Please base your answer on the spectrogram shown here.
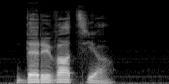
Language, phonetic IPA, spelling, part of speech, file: Polish, [ˌdɛrɨˈvat͡sʲja], derywacja, noun, Pl-derywacja.ogg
